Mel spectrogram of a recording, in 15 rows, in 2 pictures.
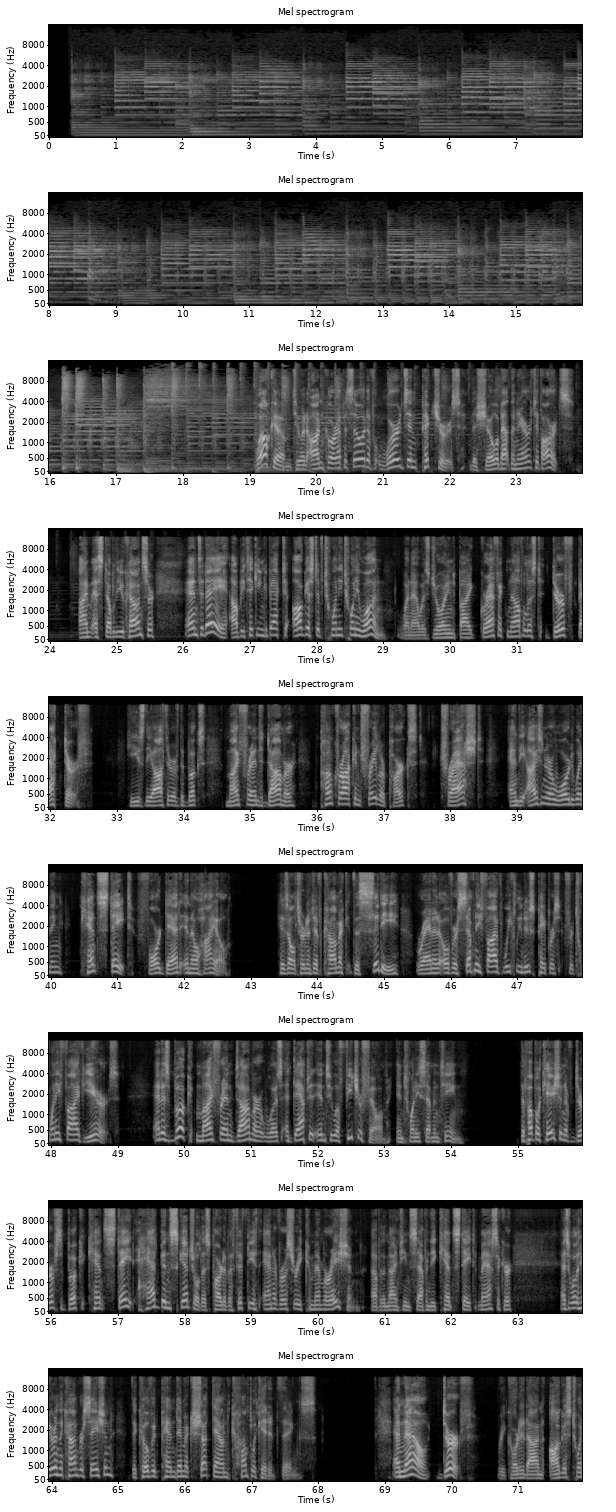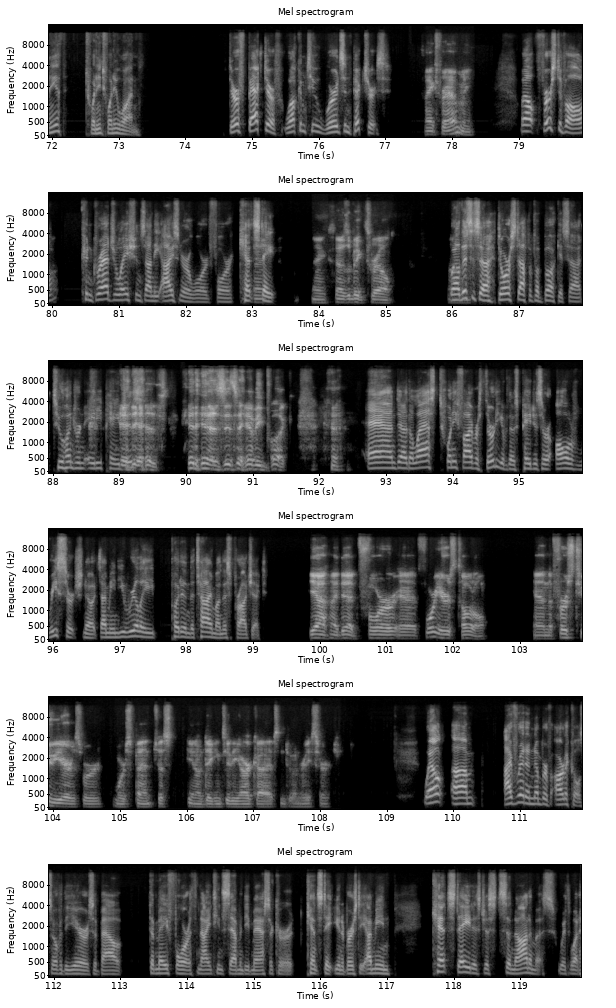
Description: With the deployment of National Guard troops once again in the news, we revisit our August 2021 conversation with graphic novelist Derf Backderf.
